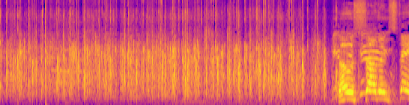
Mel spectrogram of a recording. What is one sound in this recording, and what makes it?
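A crowd applauds and cheers outdoors.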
